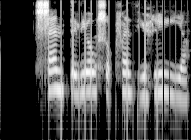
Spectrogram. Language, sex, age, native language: Icelandic, female, 9, Polish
